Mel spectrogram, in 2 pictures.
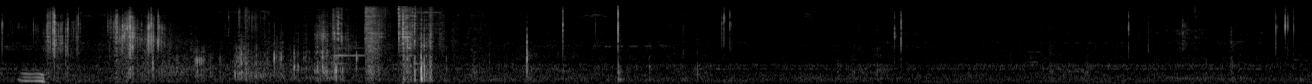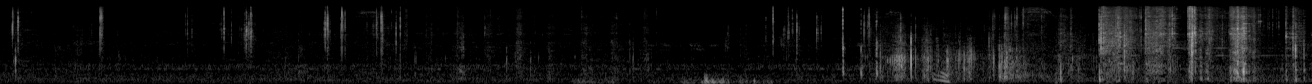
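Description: Small stones clicking and clattering against each other in a hand, with loose rock gravel crunching. The clicking comes in busy bursts at the start and again near the end, with scattered single clicks between.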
